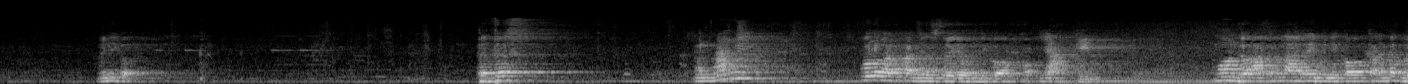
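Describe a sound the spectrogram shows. A middle-aged man speaks with animation into a microphone, heard through loudspeakers.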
